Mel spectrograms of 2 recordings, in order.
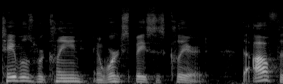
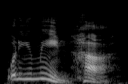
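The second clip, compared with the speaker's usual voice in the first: high surprised question; 8 semitones higher, 3 dB louder than usual. Acted. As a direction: ask it in startled disbelief. Character reacting surprised.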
